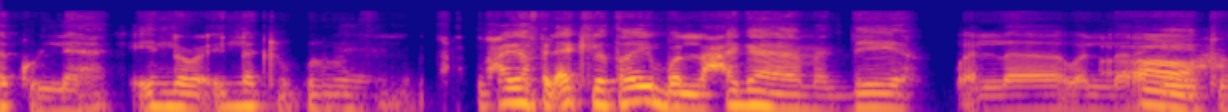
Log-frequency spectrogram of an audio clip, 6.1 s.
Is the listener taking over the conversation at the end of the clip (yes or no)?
yes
